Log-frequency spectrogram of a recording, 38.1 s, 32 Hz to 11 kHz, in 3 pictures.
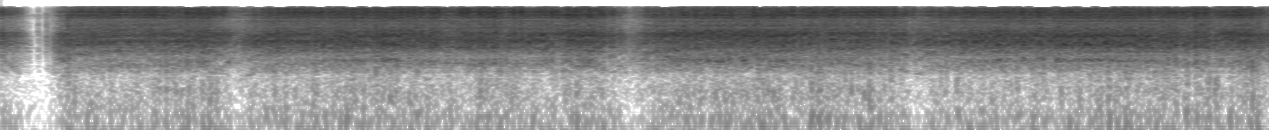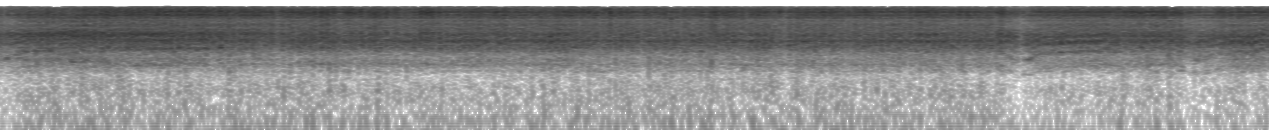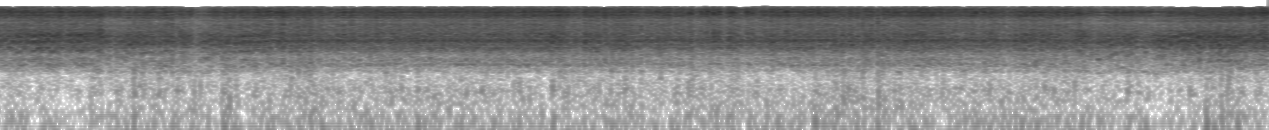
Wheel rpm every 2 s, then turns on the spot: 60, 120, 150, 120, 150, 160, 150, 160, 160, 160, 160, 130, 140, 140, 150, 160, 160, 160, 130.
none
